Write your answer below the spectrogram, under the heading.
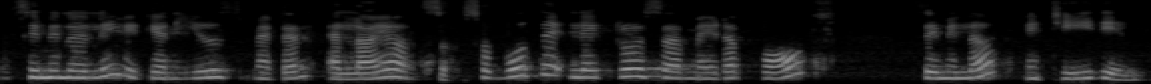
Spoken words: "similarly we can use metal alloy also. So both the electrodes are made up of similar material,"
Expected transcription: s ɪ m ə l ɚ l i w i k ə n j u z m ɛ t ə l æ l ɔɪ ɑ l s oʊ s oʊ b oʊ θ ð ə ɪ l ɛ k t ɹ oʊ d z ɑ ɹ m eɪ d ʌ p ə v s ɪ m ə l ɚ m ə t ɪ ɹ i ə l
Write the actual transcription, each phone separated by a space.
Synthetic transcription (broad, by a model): s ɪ m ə l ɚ l i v i k ə n j u z m ɛ t ə l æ l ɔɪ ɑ n s s oʊ b oʊ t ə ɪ l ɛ k t ɹ oʊ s ɑ ɹ m eɪ d ʌ p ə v s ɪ m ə l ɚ m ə t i ɹ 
